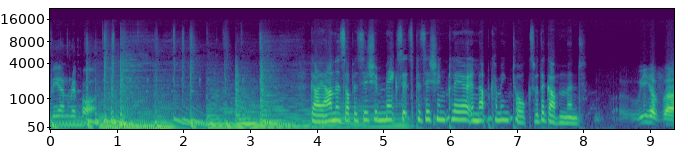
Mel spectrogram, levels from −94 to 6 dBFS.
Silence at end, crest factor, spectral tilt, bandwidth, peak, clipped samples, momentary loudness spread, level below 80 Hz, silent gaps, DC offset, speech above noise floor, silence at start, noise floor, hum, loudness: 0 s; 14 dB; -7.5 dB/octave; 12.5 kHz; -6 dBFS; under 0.1%; 7 LU; -30 dBFS; none; under 0.1%; 29 dB; 0 s; -50 dBFS; none; -22 LUFS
